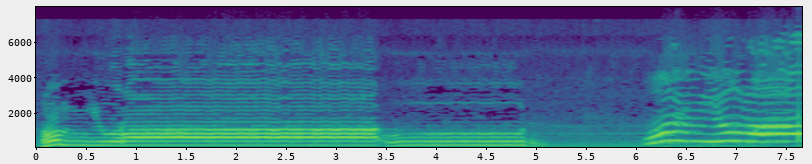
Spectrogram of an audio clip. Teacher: یرا را پر ہوگا اور مد ہے مد متصل 5 حرکات طویل. نون زبر ہے لیکن آیت ختم ہوتی ہے، نون ساکن ہو جائے گا.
